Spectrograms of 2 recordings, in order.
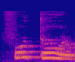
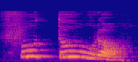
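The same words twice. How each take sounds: First: Said in the usual way. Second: Futuro stretched very slowly, higher and louder; teacher dramatizing futuro; drawn-out emphasis. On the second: Shown as a demonstration. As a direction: draw futuro out long and high. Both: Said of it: "outra forma de contar o tempo".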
